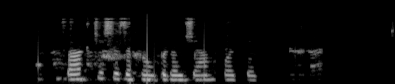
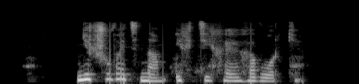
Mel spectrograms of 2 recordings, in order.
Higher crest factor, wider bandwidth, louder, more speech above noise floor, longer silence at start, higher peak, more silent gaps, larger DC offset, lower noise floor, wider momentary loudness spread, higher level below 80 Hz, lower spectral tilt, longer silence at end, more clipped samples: about the same, 22 dB vs 18 dB; first, 11 kHz vs 8 kHz; second, -27 LUFS vs -22 LUFS; first, over 63 dB vs 27 dB; about the same, 0.35 s vs 0.25 s; second, -8 dBFS vs -4 dBFS; first, 2.37-2.46 s, 2.59-2.88 s, 3.25-3.91 s vs none; neither; first, under -90 dBFS vs -48 dBFS; first, 21 LU vs 14 LU; second, -68 dBFS vs -52 dBFS; second, -2.5 dB/octave vs -5 dB/octave; second, 0 s vs 0.55 s; neither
